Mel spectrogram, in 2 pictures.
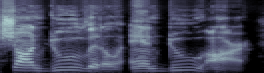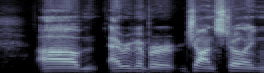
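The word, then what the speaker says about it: Andújar: with the A's and andu which is how you pronounce it and duar that's a emphasis on the do it's kind of like Shan doitt and doar um I remember John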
